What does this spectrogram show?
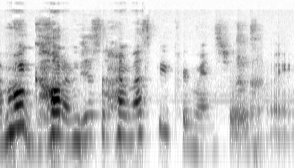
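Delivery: laughing through sudden tears, surprised at herself; about to cry. Real, not acted. Choking up while telling her partner story, laughing through tears. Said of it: "I'm gonna cry".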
